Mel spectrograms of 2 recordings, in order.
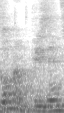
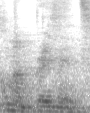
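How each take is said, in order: First: The stress is on the second syllable. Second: The stress is on the first syllable. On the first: It is an action the listener is asked to do. The speaker calls it right. "The stress is on the second syllable" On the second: It names the present time, not an action. The speaker calls it wrong. "I won't say come and present because that's now"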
